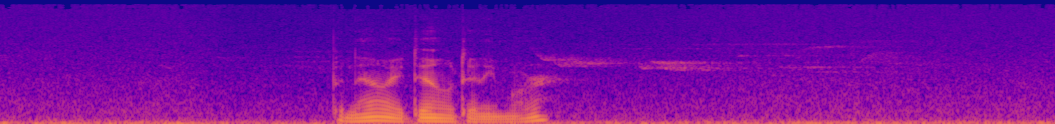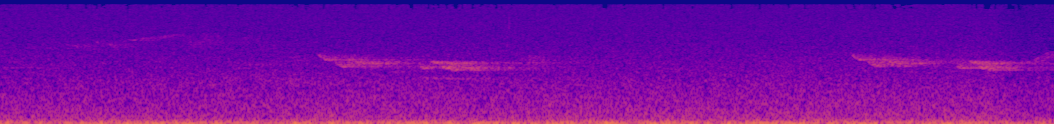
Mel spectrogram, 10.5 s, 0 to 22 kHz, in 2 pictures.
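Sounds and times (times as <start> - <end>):
steady outdoor hiss and rustle: 0.0 - 10.5
speech: 1.7 - 2.9
faint American robin calls: 2.8 - 8.2, 9.5 - 10.5.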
